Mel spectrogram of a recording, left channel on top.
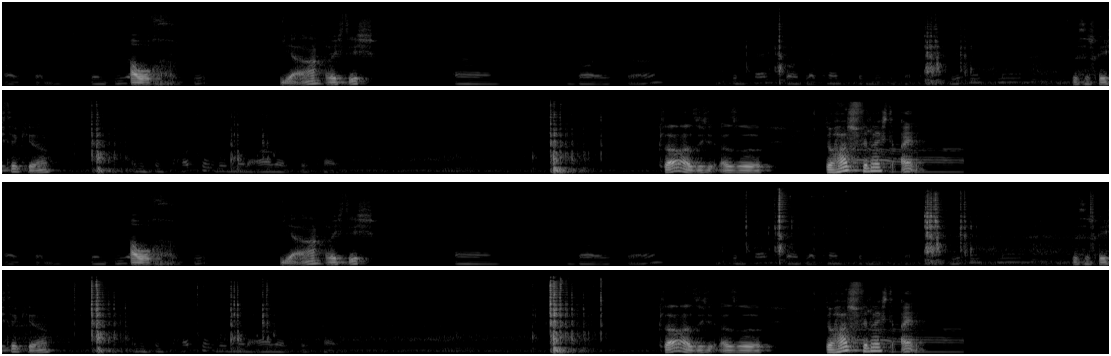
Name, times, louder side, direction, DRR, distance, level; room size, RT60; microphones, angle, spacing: voice 1, 0.0-2.2 3.0-3.6 4.5-5.0 5.6-6.7 7.1-10.3 12.4-14.7 19.5-20.7, left 2 dB, 35° left, 5.7 m, -60 dB
voice 2, 2.8-3.6 10.7-11.6 17.6-18.8 19.3-20.2, left 1 dB, 5° left, 0.5 m, -36 dB
sound 1, 7.1-18.6, right 7 dB, 90° right, 7.4 m, -48 dB
head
